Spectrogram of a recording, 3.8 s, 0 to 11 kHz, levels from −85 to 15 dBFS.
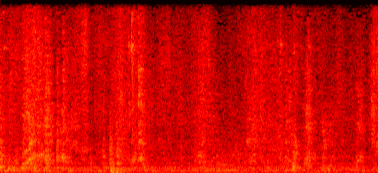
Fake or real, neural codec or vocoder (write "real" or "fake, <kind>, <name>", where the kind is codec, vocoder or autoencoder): real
